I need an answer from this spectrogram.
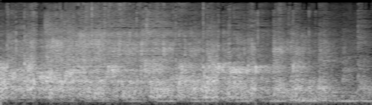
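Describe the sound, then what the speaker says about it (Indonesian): An audience claps at a ceremony installing a village security community group in Desa Aras, Batubara, a loud, dense burst of applause that holds steady and then tapers slightly at the end. "kita sambut dengan tepuk tangan yang meriah"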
